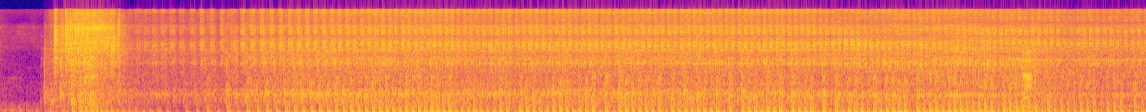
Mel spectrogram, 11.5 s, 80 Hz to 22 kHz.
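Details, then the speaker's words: Jialing 85cc motorcycle (like C70/Astrea 800) running: a harsh, rapid knock of about four a second, mistaken for rod knock; loose front clutch-cover bolts, with one missing, and the noise stops when the clutch lever is pulled. "penting disini koplingnya itu longgar bunyinya seperti ini"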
